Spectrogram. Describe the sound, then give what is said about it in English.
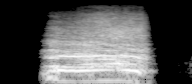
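A Tyrannosaurus rex roar sound effect: one loud, sustained, growling roar lasting about a second and a half, with a rough low tone and harsh upper grit, heard alone. “Wow! Did you hear that? That's the sound of a Tyrannosaurus Rex, the most famous of all the dinosaurs.”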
